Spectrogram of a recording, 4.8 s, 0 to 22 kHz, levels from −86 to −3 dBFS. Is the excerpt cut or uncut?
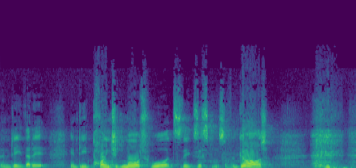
uncut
